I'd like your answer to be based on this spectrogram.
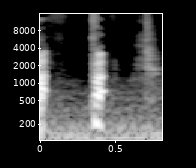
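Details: Adult man with Tourette syndrome whose tics are worse after caffeine: a brief, sudden, bird-like vocal burst, a simple vocal tic.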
